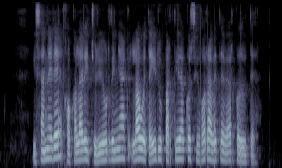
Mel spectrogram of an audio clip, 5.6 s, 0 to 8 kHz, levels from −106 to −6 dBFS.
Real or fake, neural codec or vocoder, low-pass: real; none; 7.2 kHz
